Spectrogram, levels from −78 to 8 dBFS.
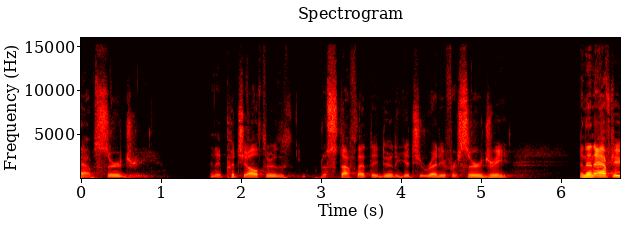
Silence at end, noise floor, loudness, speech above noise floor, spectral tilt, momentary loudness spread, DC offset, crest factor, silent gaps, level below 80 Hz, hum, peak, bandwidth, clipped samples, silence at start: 0 s; -74 dBFS; -27 LUFS; 48 dB; -4 dB/octave; 17 LU; under 0.1%; 24 dB; none; -58 dBFS; none; -4 dBFS; 16 kHz; under 0.1%; 0 s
